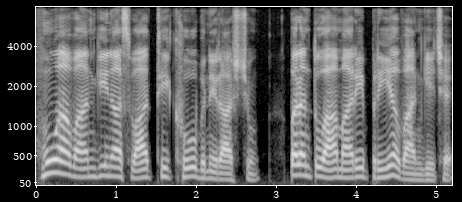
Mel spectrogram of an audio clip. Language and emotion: Gujarati, sad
